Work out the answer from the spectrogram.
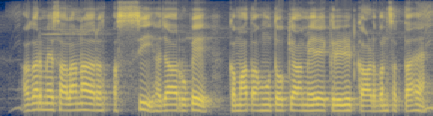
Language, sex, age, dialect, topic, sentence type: Hindi, male, 18-24, Marwari Dhudhari, banking, question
